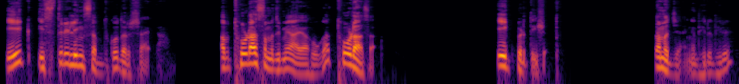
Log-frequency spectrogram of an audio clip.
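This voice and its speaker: A man's voice: on the high side, warm tone, no room sound, studio quality. A man teaching an exam-prep grammar lesson, who asks his students questions, answers them himself and repeats key phrases.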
